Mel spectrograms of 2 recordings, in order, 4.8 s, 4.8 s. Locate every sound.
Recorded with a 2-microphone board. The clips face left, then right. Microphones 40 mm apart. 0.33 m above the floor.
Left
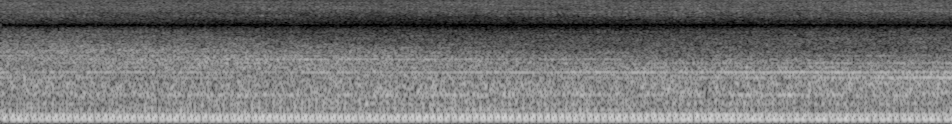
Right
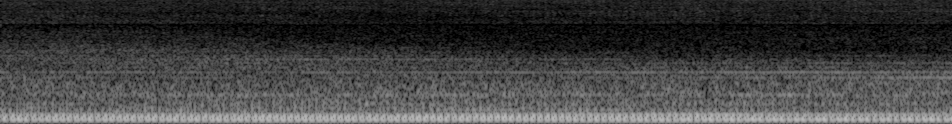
0.0 s a lawn mower: 75° left (ahead or behind)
